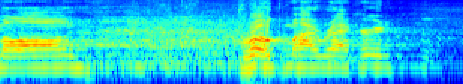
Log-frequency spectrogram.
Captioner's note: audience laughs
